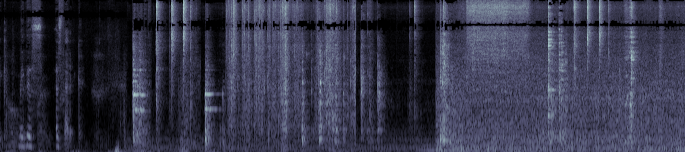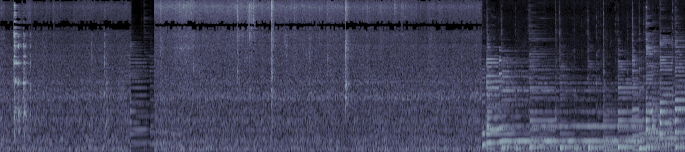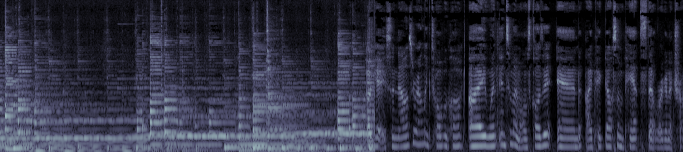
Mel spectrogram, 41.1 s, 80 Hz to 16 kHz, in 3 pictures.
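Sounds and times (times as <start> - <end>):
plastic bag crinkling: 4.5 - 7.1
food sizzling in pans: 9.1 - 10.8, 16.8 - 23.4
soft acoustic guitar music: 23.4 - 34.9.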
